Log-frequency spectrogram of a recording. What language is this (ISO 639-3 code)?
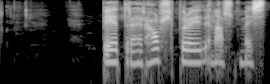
isl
